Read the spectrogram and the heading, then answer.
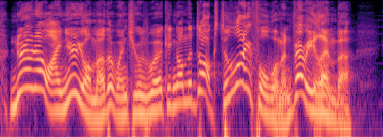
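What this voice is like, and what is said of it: British accent. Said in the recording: “you all think British cooking ... I can say anything in this accent and it sounds nice ... It sounds nice”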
